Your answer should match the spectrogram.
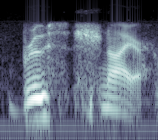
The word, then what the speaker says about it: Bruce Schneier: Bruce Schneier. Rhymes with tire is easy.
